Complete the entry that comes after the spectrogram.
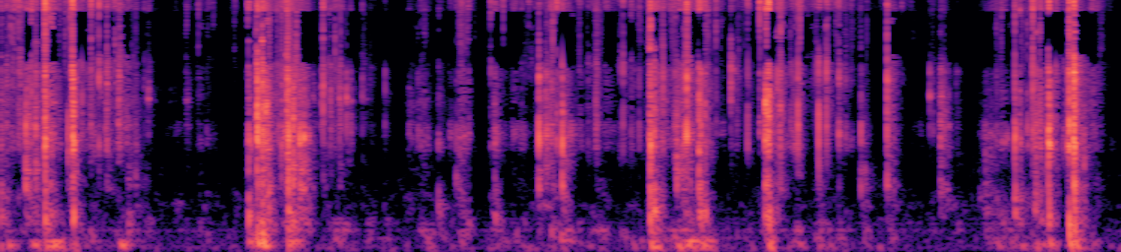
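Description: A metal blade scrapes and carves the surface of a solid, hand-sized, light-blue bar of soap held in the hand. Bursts of crisp, bright scraping and rapid clicking ticks come in uneven clusters, separated by brief silences. The sound is dry and short, with almost no low end.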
